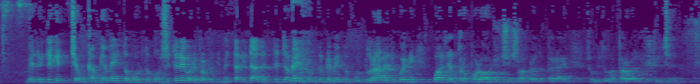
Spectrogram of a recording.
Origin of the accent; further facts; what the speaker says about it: Novara, Piedmont, Italy; born there; Io mi ricordo che sono nata a Novara, quindi la resistenza la ricordo come è avvenuta da quelle parti lì.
